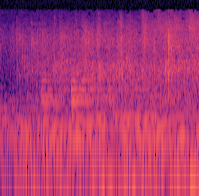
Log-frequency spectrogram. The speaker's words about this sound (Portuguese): Aplauda ao Senhor.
